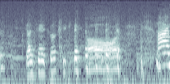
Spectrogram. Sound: laughs

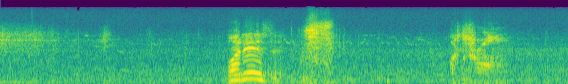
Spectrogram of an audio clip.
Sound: shushes

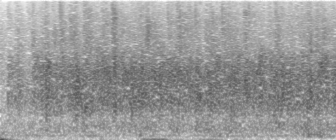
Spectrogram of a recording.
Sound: applause

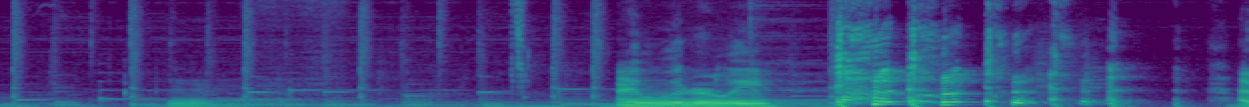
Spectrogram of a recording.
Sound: coughing

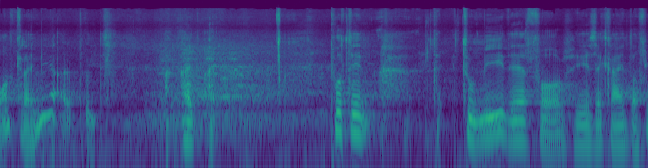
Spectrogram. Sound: laughter

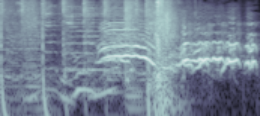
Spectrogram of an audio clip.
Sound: upbeat music; laughing

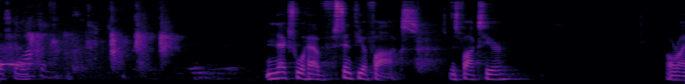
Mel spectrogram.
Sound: applause

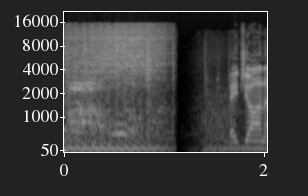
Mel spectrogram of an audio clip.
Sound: audience groaning

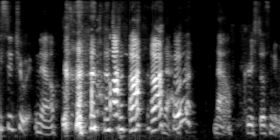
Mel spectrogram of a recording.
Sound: laughing

